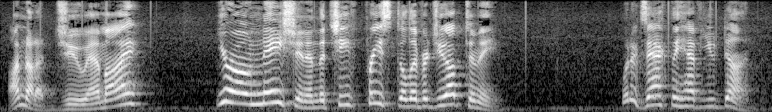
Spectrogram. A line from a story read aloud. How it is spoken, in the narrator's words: Pilate scoffs, of course, and he says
